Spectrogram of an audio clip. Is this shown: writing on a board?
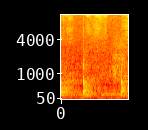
yes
